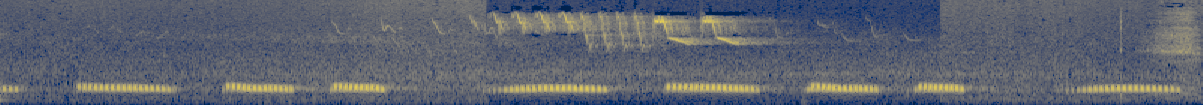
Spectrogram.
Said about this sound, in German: Und die berühmte Turteltaube, die übrigens nicht in der Stadt lebt und ein Wildvogel ist, die turtelt so.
